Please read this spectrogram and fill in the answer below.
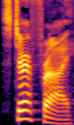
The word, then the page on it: stir fry: American English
